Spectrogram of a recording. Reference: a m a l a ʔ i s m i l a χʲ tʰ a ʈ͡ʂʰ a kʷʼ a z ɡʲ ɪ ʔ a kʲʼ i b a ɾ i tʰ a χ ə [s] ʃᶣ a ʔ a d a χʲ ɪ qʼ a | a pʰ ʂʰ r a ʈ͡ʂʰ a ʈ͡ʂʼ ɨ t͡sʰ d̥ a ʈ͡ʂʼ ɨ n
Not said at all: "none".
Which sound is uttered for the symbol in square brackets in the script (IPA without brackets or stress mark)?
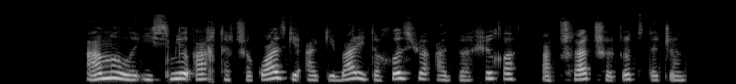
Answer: z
